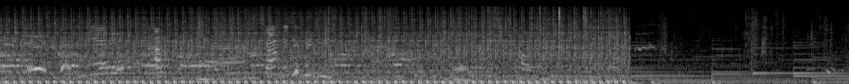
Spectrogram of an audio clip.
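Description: A small engine idling with a steady, fast low throb, likely the ice cream vendor's motorcycle, with children's voices over it. About six seconds in it cuts off abruptly and is replaced by background music.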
